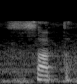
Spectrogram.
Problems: background sounds at intervals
